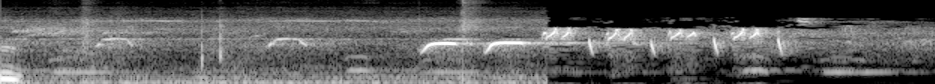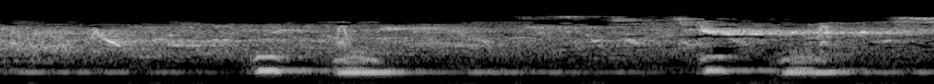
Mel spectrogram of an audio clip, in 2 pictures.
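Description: Birds chirping: a quick run of short, rising, hooked chirps about a second and a half in is the loudest part, with fainter scattered calls around it. A low background rumble cuts off about two seconds in.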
